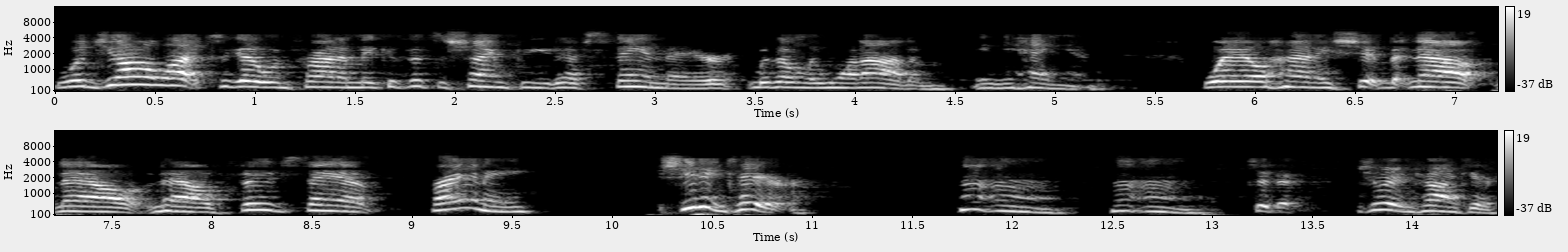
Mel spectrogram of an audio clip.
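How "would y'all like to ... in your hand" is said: usual speaking voice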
